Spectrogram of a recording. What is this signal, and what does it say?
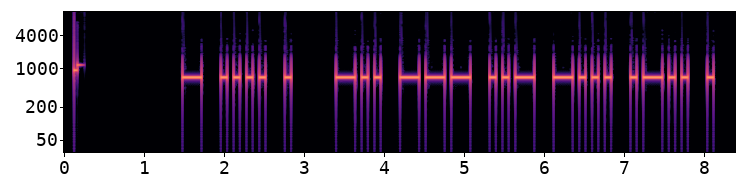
Morse code, heard as a keyed tone, about 15 wpm, 700 Hz. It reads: THE DOUBLE
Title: Sentences from Top 1400 Words 15wpm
